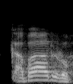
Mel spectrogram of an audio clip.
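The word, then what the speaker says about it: גבר: 가바르 까바르로 발음이 나죠.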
